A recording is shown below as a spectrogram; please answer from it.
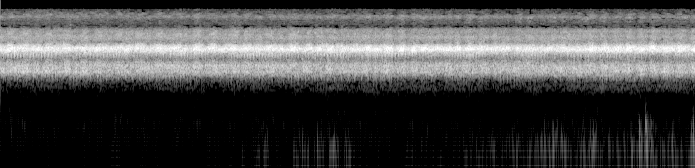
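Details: Numberless frogs call at once, blending into a continuous high-pitched trilling drone in two layered bands. The sound holds steady throughout, with soft low thumps near the end.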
